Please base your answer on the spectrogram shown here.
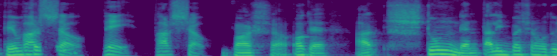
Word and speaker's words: Stunden: আর স্টুন্ডেন তালিব্বাসের মতো উচ্চারণ করি আমরা কখনো।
